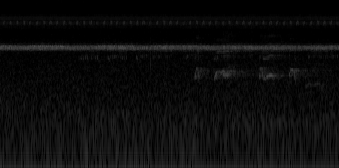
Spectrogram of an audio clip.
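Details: Forest at night with crickets keeping up a constant shrill trill and a rapid pulsing buzz above it, while a few brief, lower, bird-like calls break in during the second half.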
